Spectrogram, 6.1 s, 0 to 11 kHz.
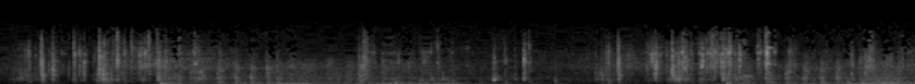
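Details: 1998 Jetta: quiet lumpy idle that stumbles and surges unevenly with occasional dropped beats; misfire with unstable idle, cuts out at 5100 rpm, dies after load unless given throttle when cold.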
